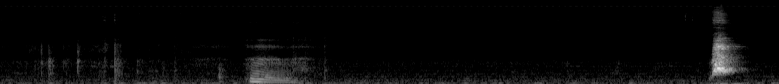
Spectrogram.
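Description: A single dog barks once at moderate distance, a short harmonic woof, followed moments later by a sharp high yelp or noise burst in an otherwise quiet room.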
